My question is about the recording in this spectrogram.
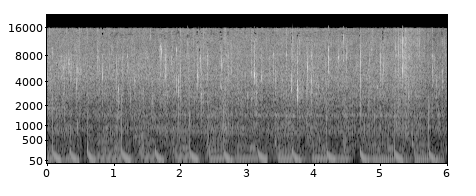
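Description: Salmon head pieces deep-frying in hot oil in a pot, a steady fine crackle of frying. Under it run a steady low hum and a low falling tone repeated two or three times a second.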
